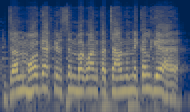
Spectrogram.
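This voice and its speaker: A woman's voice: fairly high pitch, fast, fairly bright tone, natural voice. A woman playing a strict, threatening father in a comedy skit, with a bossy, scolding manner. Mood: stern. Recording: background music under voice.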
